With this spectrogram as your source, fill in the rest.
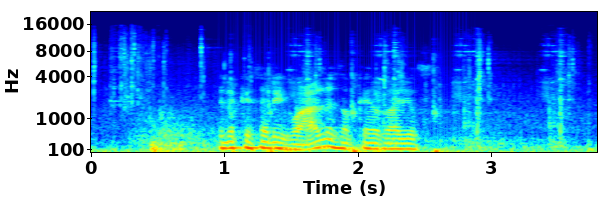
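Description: A lock mechanism clunks and whirs open.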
